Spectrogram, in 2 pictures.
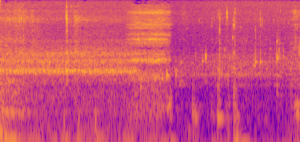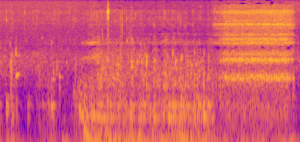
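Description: A scuba diver breathing through a regulator underwater: whistling inhalations near the start and again near the end, with the low rumble of exhaled bubbles in between.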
